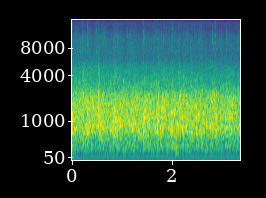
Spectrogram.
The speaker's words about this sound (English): Let's give Mr. Jacobs and the Jacobs family a round of applause.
